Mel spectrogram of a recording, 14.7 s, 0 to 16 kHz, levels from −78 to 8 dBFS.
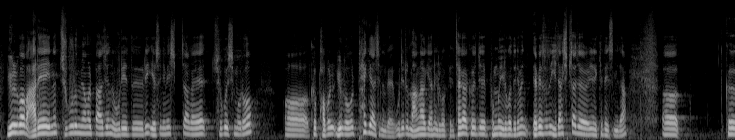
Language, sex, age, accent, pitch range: Korean, male, 40-59, native, 150-180 Hz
